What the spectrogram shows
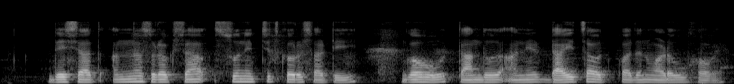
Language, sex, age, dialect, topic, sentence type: Marathi, male, 18-24, Southern Konkan, agriculture, statement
